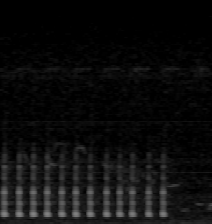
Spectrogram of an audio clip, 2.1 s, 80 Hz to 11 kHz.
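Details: Woodpecker's territorial drumming on a hollow dead branch, probably in a marula tree, at sunrise on January 22, 2015, on safari: a quick, even roll of about twelve hollow knocks in under two seconds, then silence against a quiet background.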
